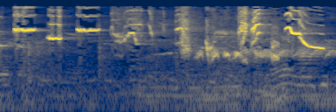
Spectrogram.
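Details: Oriental magpie-robin in lively full song with rough fill-in phrases, used to provoke and train other magpie-robins: clear high whistled notes held briefly, then a dense run of harsh chattering and sweeping downslurred whistles.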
